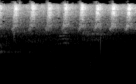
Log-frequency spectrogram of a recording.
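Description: Cicadas calling in the trees: a loud, high-pitched buzzing hiss that pulses rhythmically about four to five times a second.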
